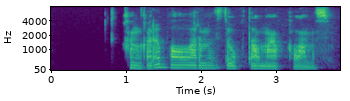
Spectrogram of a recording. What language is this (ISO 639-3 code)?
kaz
